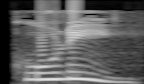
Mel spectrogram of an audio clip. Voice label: "koohni", Punjabi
